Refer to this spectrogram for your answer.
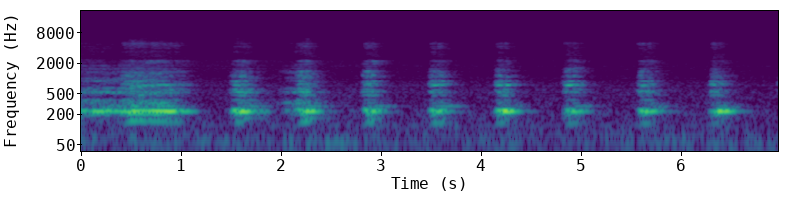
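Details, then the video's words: Lion opening with a longer rough roar, then a steady run of about nine short, punchy grunts spaced under a second apart, each a brief throaty cough fading in loudness. "Lion sounds part 2"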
